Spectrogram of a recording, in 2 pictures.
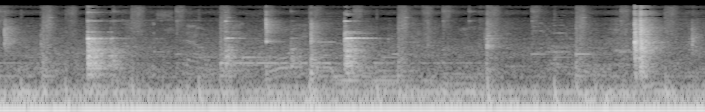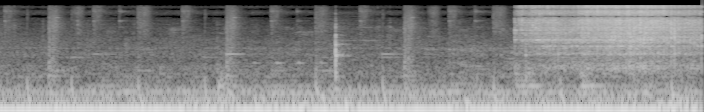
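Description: Steady low hum with a few light metallic clinks. About nine seconds in, chopped ginger drops into hot oil in a stainless steel saucepan and starts sizzling loudly.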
